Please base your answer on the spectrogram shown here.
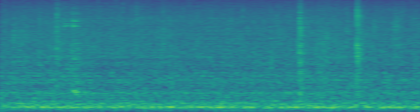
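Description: Food sizzles and fries in a pan as it is stirred during evening cooking, a steady close hiss with a few soft scraping strokes.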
